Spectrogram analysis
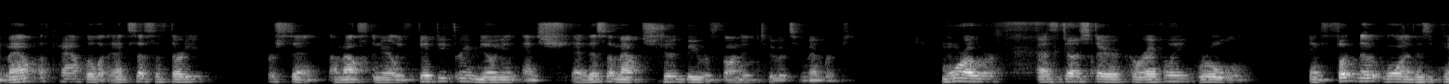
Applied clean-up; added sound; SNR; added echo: neural mask model DeepFilterNet 3.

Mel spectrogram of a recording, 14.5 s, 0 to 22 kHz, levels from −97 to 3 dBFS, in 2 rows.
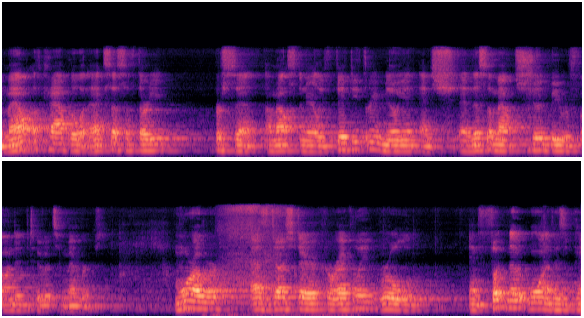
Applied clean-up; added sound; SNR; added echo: none; Hiss; 19 dB; reverberation time 0.8 s.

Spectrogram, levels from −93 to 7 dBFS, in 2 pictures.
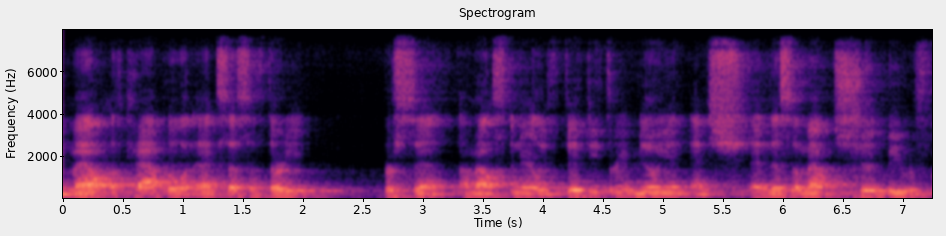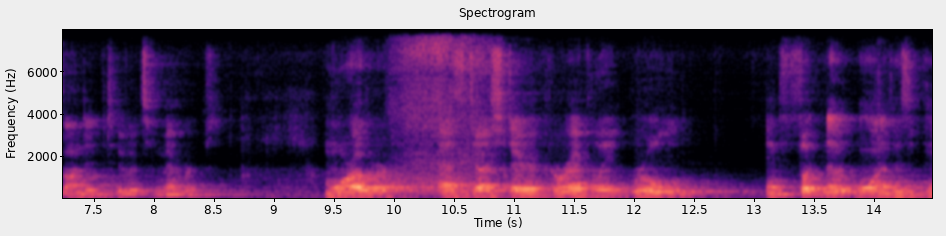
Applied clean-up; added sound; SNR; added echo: neural separator model SepFormer DNS4.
